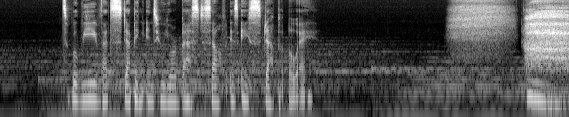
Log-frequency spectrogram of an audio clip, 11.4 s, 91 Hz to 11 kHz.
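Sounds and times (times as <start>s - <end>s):
steady low tonal background: 0.0s - 11.3s
speech: 1.2s - 6.4s
slow exhale during a guided breathing exercise: 9.0s - 11.3s.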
